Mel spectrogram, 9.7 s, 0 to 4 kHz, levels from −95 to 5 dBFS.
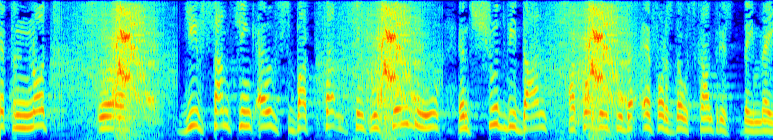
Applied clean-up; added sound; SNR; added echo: none; Zipper (clothing); -5 dB; none.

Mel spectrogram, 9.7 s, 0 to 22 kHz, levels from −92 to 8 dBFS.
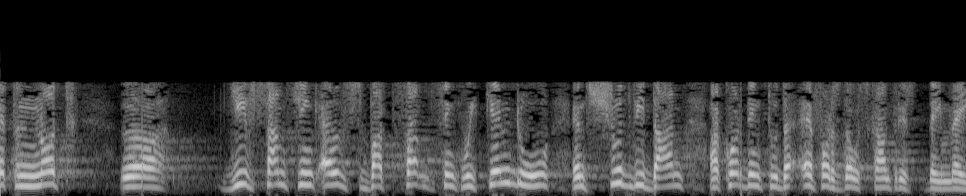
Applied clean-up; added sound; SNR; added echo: none; none; none; none.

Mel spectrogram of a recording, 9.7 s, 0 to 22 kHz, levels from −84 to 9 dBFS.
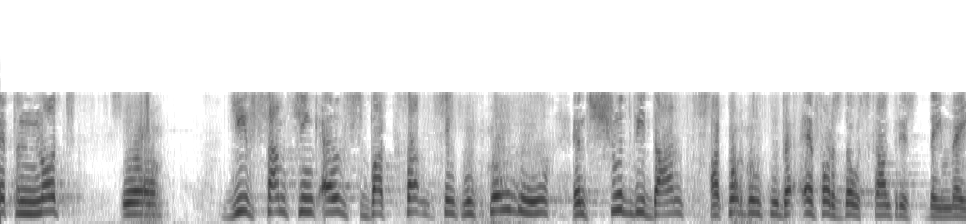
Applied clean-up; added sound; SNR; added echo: neural separator model SepFormer DNS4.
